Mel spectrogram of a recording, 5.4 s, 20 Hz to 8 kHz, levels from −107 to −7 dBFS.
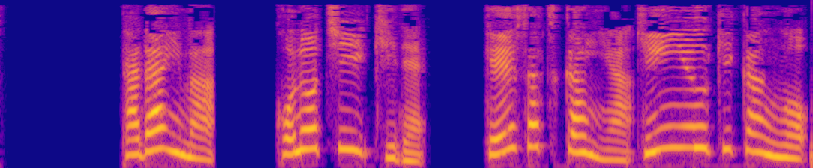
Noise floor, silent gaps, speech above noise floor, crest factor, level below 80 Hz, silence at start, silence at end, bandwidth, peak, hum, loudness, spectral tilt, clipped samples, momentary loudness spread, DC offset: under -90 dBFS; 1.45-1.84 s, 2.88-3.23 s; over 65 dB; 20 dB; -68 dBFS; 0.85 s; 0.05 s; 7.6 kHz; -8 dBFS; none; -26 LUFS; -5 dB/octave; under 0.1%; 10 LU; under 0.1%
